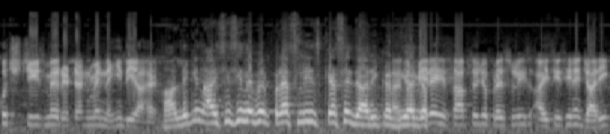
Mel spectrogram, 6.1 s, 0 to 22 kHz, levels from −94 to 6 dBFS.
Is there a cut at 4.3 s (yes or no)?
yes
